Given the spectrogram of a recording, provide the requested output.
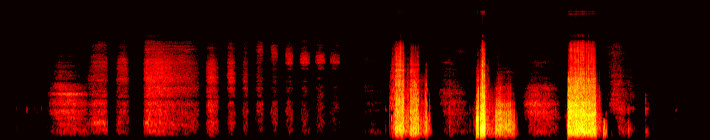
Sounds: Sniff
